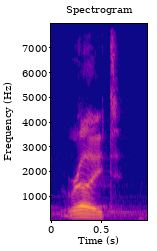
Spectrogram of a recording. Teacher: if you had an irish accent you might start around the uh vowel saying right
